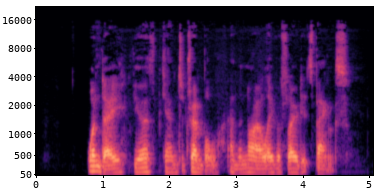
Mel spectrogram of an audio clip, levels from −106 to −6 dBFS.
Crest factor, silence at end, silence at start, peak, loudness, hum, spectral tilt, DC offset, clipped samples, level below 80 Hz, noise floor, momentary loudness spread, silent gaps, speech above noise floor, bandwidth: 20 dB; 0.4 s; 0.75 s; -12 dBFS; -31 LUFS; none; -5.5 dB/octave; under 0.1%; under 0.1%; -72 dBFS; -83 dBFS; 11 LU; none; 52 dB; 15.5 kHz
